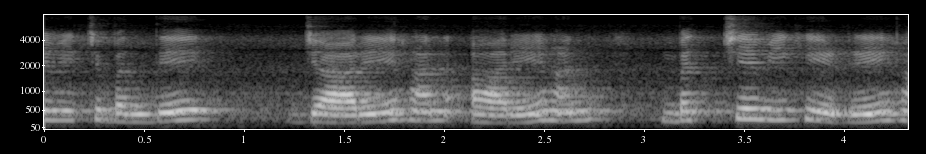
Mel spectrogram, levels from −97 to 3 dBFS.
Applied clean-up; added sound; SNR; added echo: none; none; none; reverberation time 0.5 s.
